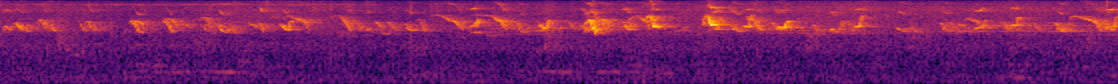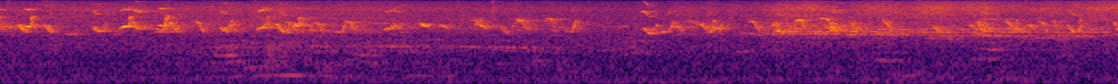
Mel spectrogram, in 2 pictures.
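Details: Newly hatched chicks kept at home give rapid, overlapping high peeps, about three per second, some louder notes standing out, with a low steady hum underneath.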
